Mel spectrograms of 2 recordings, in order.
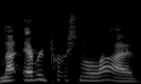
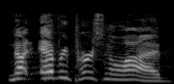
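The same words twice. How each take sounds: First: Said in the usual way. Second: Loud and high, pressing the word every; loud preaching repeat. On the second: Acted. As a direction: proclaim it, hitting every. Repeated line, loud first take.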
